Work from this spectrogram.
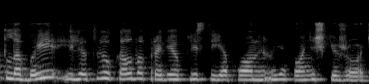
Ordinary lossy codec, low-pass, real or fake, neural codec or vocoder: Opus, 64 kbps; 7.2 kHz; real; none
